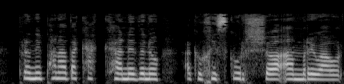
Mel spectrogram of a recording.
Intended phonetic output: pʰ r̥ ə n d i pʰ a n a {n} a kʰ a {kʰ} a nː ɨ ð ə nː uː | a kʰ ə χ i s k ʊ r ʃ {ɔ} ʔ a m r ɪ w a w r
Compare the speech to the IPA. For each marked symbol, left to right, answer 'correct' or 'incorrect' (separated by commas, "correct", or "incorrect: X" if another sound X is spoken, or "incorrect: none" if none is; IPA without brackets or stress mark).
incorrect: d, correct, correct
